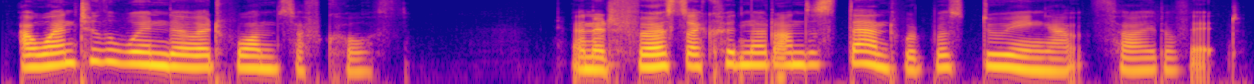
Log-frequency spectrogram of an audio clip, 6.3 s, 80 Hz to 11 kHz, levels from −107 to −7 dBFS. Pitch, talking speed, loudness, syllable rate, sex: 225 Hz, 210 wpm, -21 LUFS, 5.5 syllables/s, female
